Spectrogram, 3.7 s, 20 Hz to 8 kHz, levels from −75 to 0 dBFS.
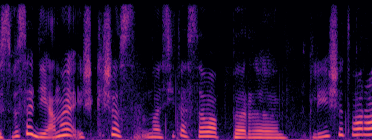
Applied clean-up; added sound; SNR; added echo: none; Crackle; 14 dB; none.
